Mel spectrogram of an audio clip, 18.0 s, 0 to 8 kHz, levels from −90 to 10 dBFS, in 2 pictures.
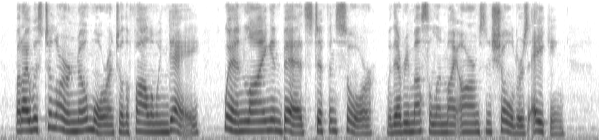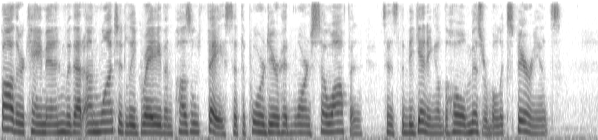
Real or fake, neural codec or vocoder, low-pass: real; none; 7.2 kHz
